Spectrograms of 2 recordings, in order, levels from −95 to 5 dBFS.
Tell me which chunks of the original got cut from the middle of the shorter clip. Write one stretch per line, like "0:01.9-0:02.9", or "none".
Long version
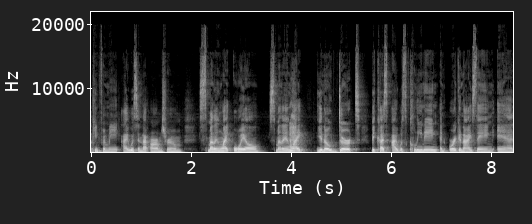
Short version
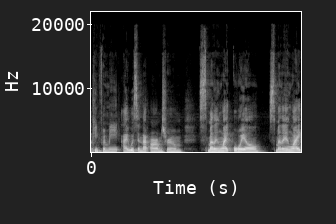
none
